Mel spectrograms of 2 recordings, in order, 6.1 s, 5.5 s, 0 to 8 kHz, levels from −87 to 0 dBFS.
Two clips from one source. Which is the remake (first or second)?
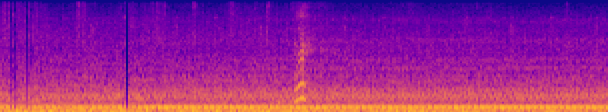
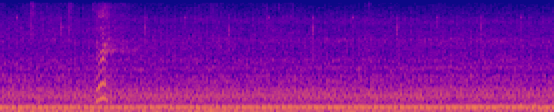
second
